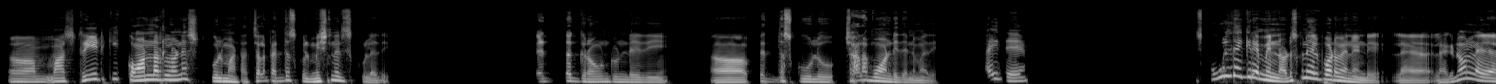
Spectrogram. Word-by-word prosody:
ఆహ్, 125 -1 -1
మా 145 - +2
స్ట్రీట్‌కి 235 +9 +1
కార్నర్‌లోనే 210 +3 +5
స్కూల్ 150 -1 -2
మాట. 120 -3 -1
చాలా 165 - -3
పెద్ద 155 +2 -5
స్కూల్, 135 -4 -5
మిషనరీ 175 +3 +4
స్కూలది. 95 -5 -9 1.5
పెద్ద 135 -1 -6 0.2
గ్రౌండుండేది. 120 -4 -4 0.6
ఆహ్, 105 0 +4
పెద్ద 125 -7 -11
స్కూలు 125 -3 -4 0.3
చాలా - - +1
బావుండేదండి 110 - 0
మాది. 85 - -12 0.5
అయితే 240 -11 -3 1.8
స్కూల్ 335 +12 -1
దెగ్గరే, 345 -5 +3
‌మేం 190 -4 +8
నడుసుకునెళ్ళిపోవడమేనండి. 180 - +3 0.3
లె 90 - -3 0.3
లెగడం 215 - -1
లె 205 - +4
145 Hz, 110 wpm, -24 LUFS, -, 1.8 s, ‌మేం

